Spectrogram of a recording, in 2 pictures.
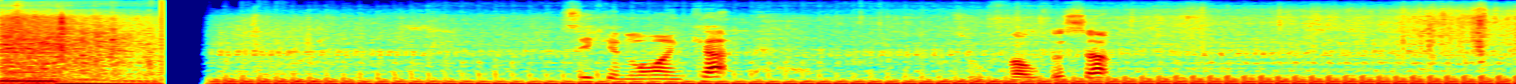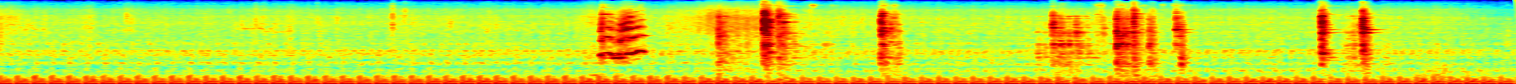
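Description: An all-terrain vehicle engine idles steadily close by.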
